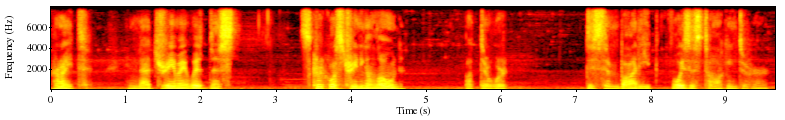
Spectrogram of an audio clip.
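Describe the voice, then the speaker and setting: A man streaming a story game, reading dialogue aloud and adding halting, muttered asides. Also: medium pitch, steady tone, darkish tone. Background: game music.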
